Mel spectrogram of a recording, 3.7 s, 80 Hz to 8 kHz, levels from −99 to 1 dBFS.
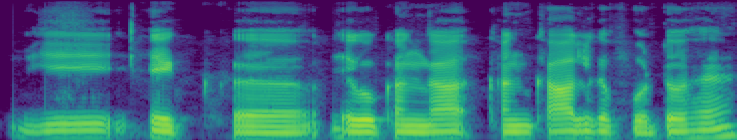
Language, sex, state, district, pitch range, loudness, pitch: Maithili, male, Bihar, Samastipur, 100-110 Hz, -20 LUFS, 105 Hz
